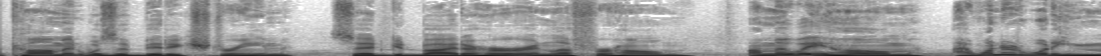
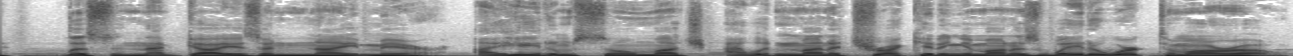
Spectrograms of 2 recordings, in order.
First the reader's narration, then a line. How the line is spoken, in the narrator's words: continued laughing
